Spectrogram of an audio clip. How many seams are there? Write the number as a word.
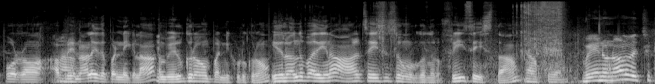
three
